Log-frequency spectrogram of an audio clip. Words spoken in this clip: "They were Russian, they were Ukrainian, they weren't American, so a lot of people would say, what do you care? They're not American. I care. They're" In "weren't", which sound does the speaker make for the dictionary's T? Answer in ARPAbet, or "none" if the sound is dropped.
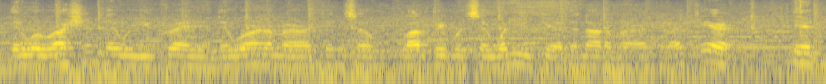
none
